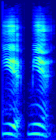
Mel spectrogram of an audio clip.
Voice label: "ye4mian4", Chinese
